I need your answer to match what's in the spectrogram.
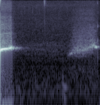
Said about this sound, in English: But you see, that doesn't work because I tried to teach some of our coworkers how to whistle just a normal whistle, and they couldn't do it. Well, this one's easier, actually.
